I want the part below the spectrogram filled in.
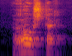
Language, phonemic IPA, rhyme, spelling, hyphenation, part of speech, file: Dutch, /ˈroː.stər/, -oːstər, rooster, roos‧ter, noun / verb, Nl-rooster.ogg
- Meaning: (noun) 1. grill, grid a metallic maze-structure; some things containing one 2. a device for roasting 3. roster, timetable 4. lattice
